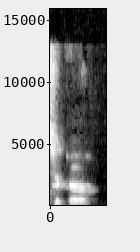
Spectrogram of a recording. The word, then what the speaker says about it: TKer: I prefer to call it ticker.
